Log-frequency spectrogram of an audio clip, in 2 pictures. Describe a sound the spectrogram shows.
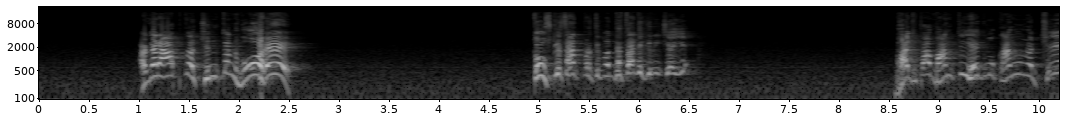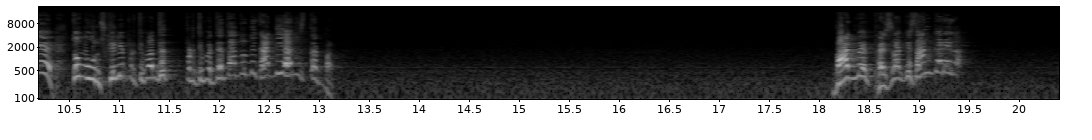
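A man speaks with animation through a microphone, in bursts with pauses.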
